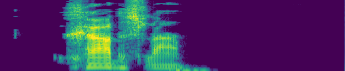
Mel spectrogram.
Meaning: to observe thoroughly
- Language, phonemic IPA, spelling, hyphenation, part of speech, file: Dutch, /ˈɣaːdə.slaːn/, gadeslaan, ga‧de‧slaan, verb, Nl-gadeslaan.ogg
